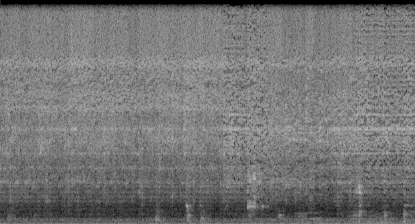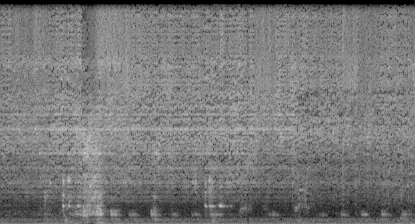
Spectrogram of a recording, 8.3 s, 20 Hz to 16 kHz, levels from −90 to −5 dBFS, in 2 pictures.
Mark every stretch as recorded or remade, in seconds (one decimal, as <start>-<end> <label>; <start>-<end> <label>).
0.0-2.5 remade; 2.5-3.3 recorded; 3.3-7.1 remade; 7.1-8.3 recorded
